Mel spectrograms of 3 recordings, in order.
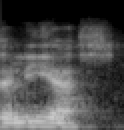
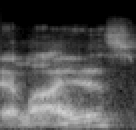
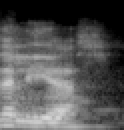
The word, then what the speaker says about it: Elías: so my name is elias um i used to pronounce it elias which was the sort of american version but then i kind of gave up that um so my name is elias um i've been a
